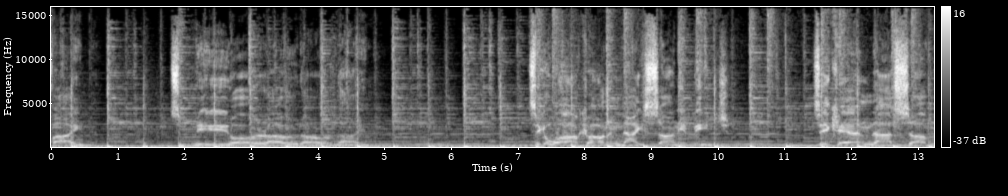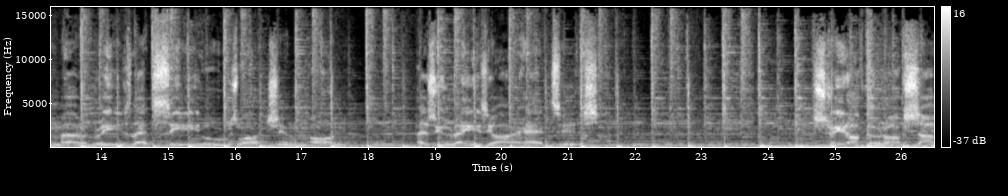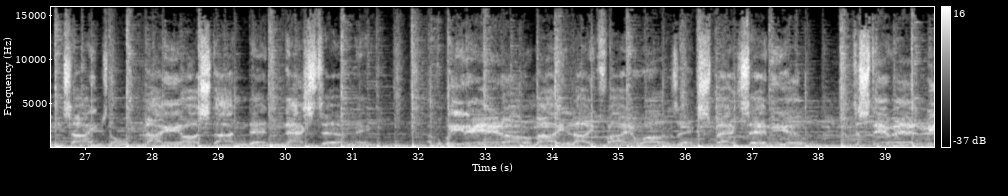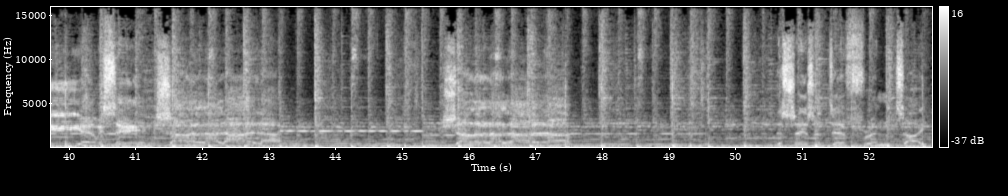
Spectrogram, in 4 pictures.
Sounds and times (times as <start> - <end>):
Progressive rock: 0.0 - 52.9
Punk rock: 0.0 - 52.9
Rock and roll: 0.0 - 52.9.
